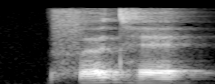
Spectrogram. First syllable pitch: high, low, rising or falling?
rising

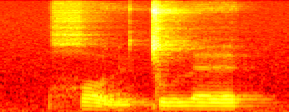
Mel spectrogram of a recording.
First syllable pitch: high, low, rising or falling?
falling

